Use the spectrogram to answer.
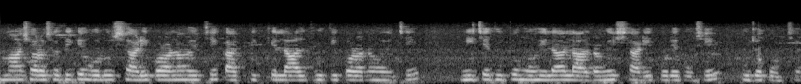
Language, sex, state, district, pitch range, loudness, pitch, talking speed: Bengali, female, West Bengal, Paschim Medinipur, 200-215 Hz, -16 LUFS, 210 Hz, 155 wpm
